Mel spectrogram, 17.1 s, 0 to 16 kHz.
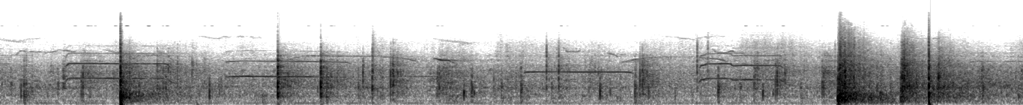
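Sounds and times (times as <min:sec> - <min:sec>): high whistling tones: 0:00.0 - 0:13.2
fireworks bangs: 0:00.0 - 0:17.0
fireworks pops and crackles: 0:00.0 - 0:17.0.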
